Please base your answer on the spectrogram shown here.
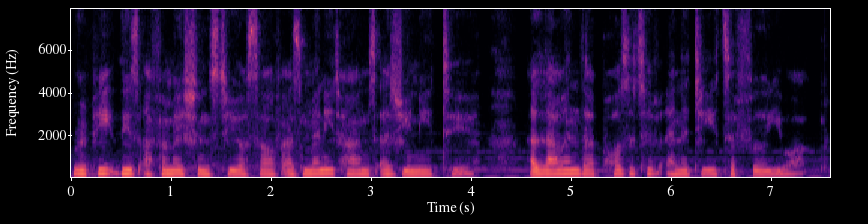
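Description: A woman reading a guided meditation in a soft, breathy, gentle and soothing voice. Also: on the low side, little pitch movement, normal speed. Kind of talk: guided meditation, scripted narration. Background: music.

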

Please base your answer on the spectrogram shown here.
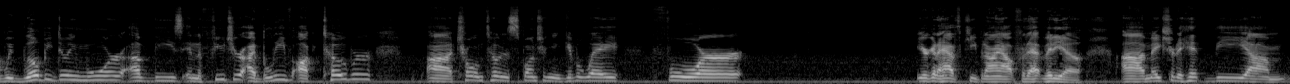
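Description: A man in his thirties hosting a channel, talking casually to camera in a chatty, halting way with drawn-out pauses. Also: a little high, fairly bright tone. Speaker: YouTube channel host. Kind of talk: casual direct-to-camera giveaway announcement.

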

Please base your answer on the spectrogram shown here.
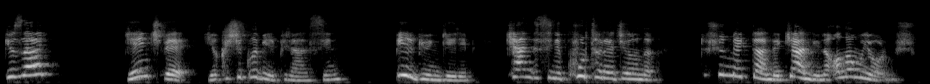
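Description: A woman tells a children's fairy tale in a high voice. Her intonation swings widely and expressively. She takes her time, with a slow, deliberate storytelling pace. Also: big pitch swings, fairly bright tone.

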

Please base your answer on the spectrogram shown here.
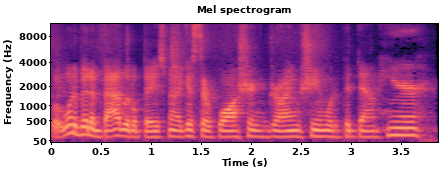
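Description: A young man casually narrating his walk through an abandoned house, chatty and relaxed. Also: medium pitch, fast, slight background noise. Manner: relaxed, chatty, frequent "like" and laughs. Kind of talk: casual walkthrough vlog. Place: inside an empty abandoned house.

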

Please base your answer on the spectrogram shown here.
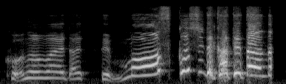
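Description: A woman's voice: high voice, very animated, fairly quick, a bit bright, heavily acted. A woman playing a proud, competitive younger sister villain in an amateur voice drama rehearsal. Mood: defiant, proud.

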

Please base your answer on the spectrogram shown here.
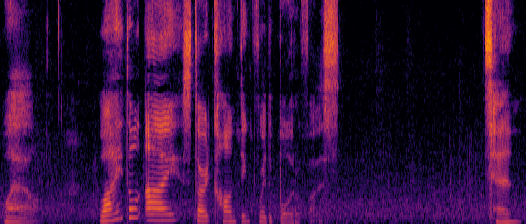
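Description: A high-pitched, slow-talking sadistic psychopath. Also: female voice, fairly bright tone, a little hiss or hum. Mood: playfully menacing. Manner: taunting, gloating, giggly, drawn-out threats. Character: sadistic possessive female psychopath keeping a captive pet. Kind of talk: intimate ASMR audio roleplay.

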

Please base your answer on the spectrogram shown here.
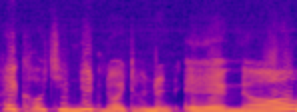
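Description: High-pitched easygoing cartoon pal, played by a woman. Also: very fast, dark tone, no echo, lo-fi sound, close to an everyday voice. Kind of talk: educational cartoon dubbing. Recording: music behind the voice.

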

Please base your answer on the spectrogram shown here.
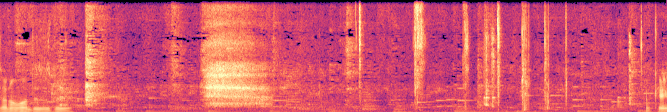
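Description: A man acts out a drunken male coworker with a crush, in a very deep, slow-moving voice. He rambles and repeats himself, bashful and self-deprecating, in an intimate ASMR roleplay. Faint music plays behind him. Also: exaggerated voice. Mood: apologetic, woozy.

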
